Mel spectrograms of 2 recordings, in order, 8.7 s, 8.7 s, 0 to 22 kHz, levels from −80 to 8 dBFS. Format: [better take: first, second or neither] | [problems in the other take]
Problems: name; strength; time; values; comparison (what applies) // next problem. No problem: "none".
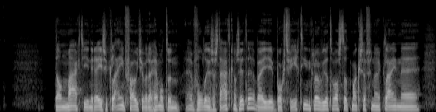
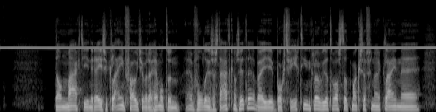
first | high-pitched whine; loud; throughout; 4 kHz, 5 dB below the speech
